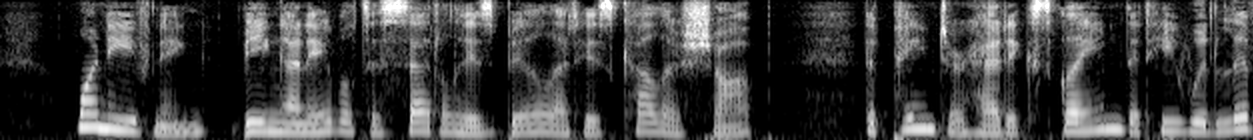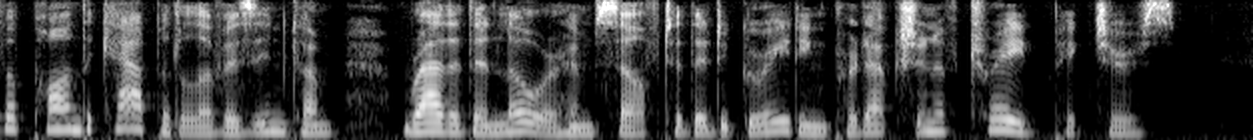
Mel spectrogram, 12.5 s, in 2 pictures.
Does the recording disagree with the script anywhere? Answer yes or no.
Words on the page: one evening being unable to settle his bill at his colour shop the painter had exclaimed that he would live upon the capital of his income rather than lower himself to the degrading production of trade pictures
no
